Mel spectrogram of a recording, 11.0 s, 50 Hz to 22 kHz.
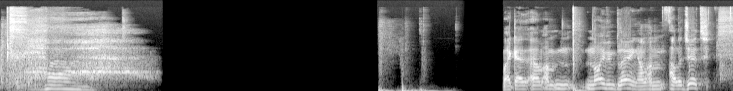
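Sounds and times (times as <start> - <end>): man groaning: 0.4 - 2.4
man sighing: 0.4 - 2.4.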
